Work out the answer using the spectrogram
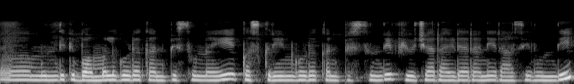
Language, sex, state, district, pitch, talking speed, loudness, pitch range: Telugu, female, Andhra Pradesh, Srikakulam, 200 Hz, 135 wpm, -16 LUFS, 195-210 Hz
